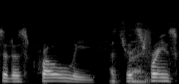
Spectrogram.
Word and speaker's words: Crowley: Let's get the pronunciation right now, kids. Cruy. Rhymes with holy, you know. So, holy moly. It's Alistister Crowley.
